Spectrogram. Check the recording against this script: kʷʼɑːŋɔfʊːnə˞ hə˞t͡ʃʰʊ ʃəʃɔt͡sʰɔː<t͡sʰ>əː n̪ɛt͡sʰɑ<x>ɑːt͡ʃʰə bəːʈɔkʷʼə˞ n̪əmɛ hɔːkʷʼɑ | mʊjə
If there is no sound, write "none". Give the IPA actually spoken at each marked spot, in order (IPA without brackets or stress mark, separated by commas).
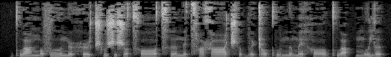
t͡sʰ, x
